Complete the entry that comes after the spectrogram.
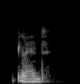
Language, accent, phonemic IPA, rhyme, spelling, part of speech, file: English, Southern England, /ˈblɛd/, -ɛd, bled, verb / noun, LL-Q1860 (eng)-bled.wav
- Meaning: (verb) simple past and past participle of bleed; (noun) Hinterland, field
